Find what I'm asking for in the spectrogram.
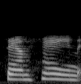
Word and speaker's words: Samhain: I've always been conflicted on how to pronounce his name, because Sam Hain is a pagan holiday, but I don't know if it's what European language it's in, but it's pronounced Samhain.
